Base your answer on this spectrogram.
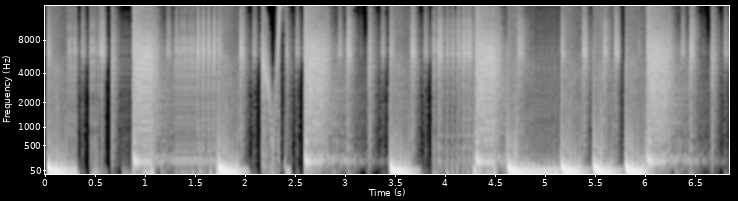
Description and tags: dubstep drumloop crunch glitch 140BPM
A dubstep drumloop created in FL Studio.
I hope you enjoy!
